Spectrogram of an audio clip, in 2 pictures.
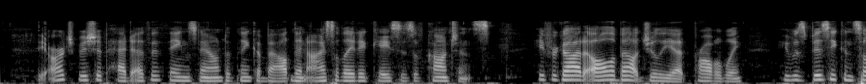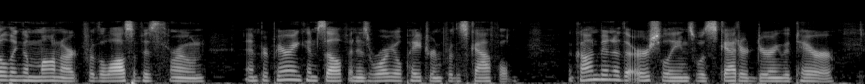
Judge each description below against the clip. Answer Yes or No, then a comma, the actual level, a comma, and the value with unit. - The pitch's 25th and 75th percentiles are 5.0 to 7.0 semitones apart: No, average, 3.4 semitones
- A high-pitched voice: No, medium, 165 Hz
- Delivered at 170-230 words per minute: Yes, average, 180 wpm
